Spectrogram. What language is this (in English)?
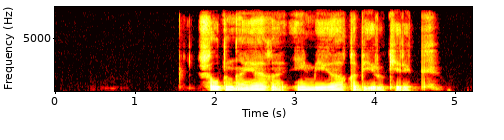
Kazakh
